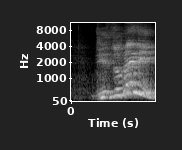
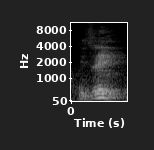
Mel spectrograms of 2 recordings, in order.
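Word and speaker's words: Disraeli: 人なんですディズレリーっていうのはですね英語ではねこうが来ますディズレリデズレリこれね D イスラエル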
